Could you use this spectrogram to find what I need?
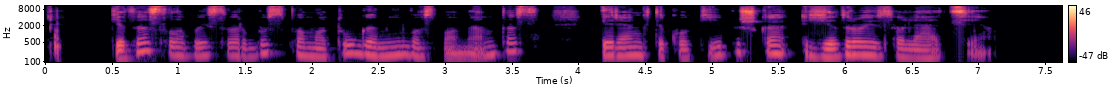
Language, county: Lithuanian, Vilnius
